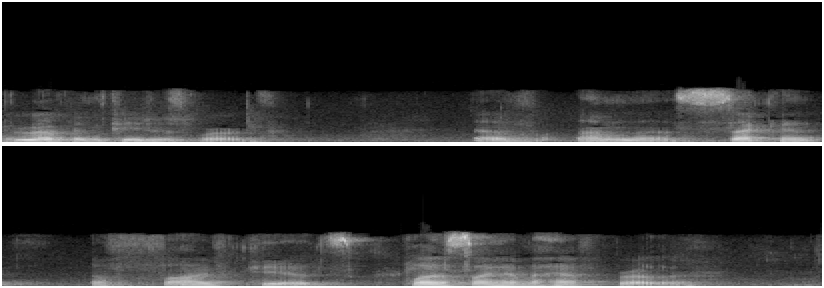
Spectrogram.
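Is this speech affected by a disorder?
Yes: Parkinson's; diagnosed at age 44; lives at Williamsburg.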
